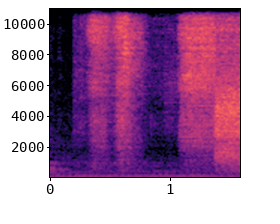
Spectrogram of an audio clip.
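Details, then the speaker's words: Old propane heater hose unthreaded and blown through with air: sharp bursts of air hiss rush straight through with nothing choking them; hose is open and good. "Oh, she's free. Yep, she's blowing, so that hose is good."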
